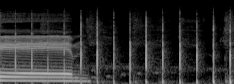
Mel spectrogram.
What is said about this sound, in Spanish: Son 500. Estoy aplaudiendo por cada Super 8. Son 500 Super 8. Estoy haciendo un aplauso español. Españolísimo. Pues ole.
